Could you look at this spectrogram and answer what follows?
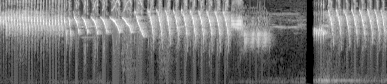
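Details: Canary singing vigorously in rolling and shooting style: a steady fast trill, then a series of descending swept notes and rattles. A lower buzzy phrase and a short silence follow before the trilling resumes.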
